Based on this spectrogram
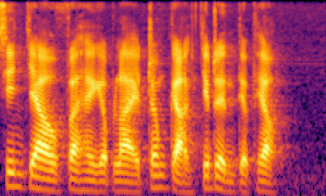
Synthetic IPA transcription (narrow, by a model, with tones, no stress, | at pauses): si˧nt͡ɕaː˨˩wvaː˨˩ɦa̰˧˩jɣa˨˩p̚la̰ː˧˨jt͡ɕɔ˧wŋ͡mkaː˦˥k̚t͡ɕɨ˧əŋt͡ɕï˨˩ŋt̪i˧˦˩ət̪ʰɛ˧w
